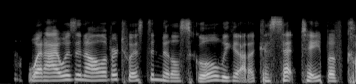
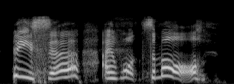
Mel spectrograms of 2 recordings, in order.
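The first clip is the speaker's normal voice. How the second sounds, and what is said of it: Put-on Cockney British accent. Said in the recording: “Cockney British, and that is the only British that I know how to do ... You sound like Jason Statham.”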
